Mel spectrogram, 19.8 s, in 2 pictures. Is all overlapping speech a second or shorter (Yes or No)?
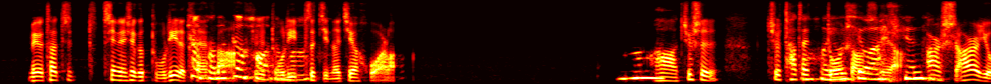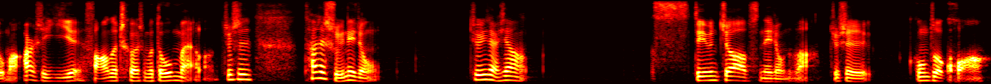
No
